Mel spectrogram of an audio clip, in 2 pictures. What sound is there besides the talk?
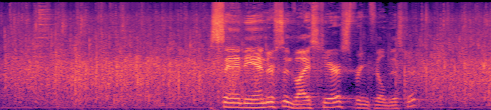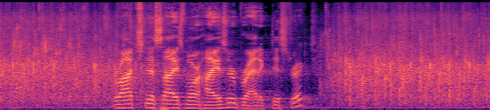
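audience applause for school board members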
